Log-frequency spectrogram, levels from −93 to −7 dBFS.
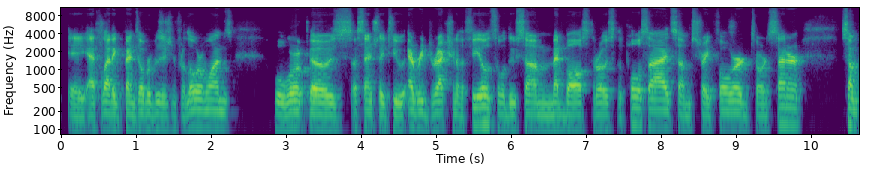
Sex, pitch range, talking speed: male, 90-105 Hz, 195 wpm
